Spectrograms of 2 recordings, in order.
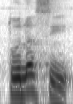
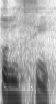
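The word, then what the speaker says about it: तुलसी: vind t huh see tasi also should always be spoken as tulasi not Tulsi it's not Tulsi it's tulasi yeah after La do you see AAR or no yeah so it should not be Tulsi it should be tasi yeah tasi t this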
